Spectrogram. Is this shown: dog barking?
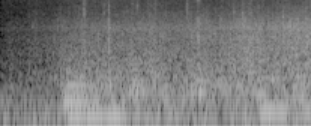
no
